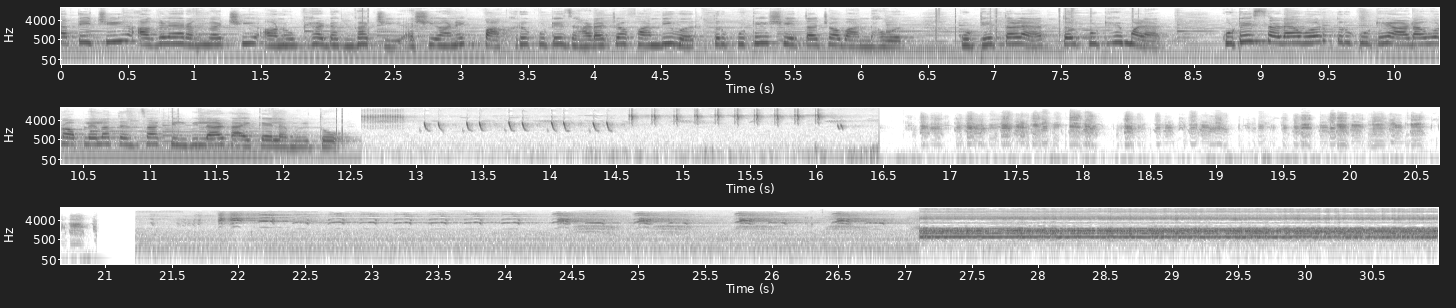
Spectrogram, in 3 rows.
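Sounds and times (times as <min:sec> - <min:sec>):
birds chirping: 0:12.6 - 0:16.5, 0:20.7 - 0:27.1
fast bird trill: 0:12.6 - 0:16.5
repeated bird calls: 0:12.6 - 0:27.2.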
